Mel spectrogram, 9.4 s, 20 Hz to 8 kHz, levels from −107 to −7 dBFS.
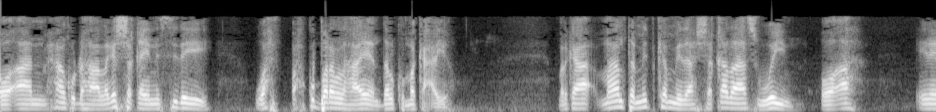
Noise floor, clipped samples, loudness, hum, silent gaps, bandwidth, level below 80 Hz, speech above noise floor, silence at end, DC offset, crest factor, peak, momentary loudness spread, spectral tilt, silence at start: -60 dBFS; under 0.1%; -16 LUFS; none; none; 5.2 kHz; -42 dBFS; 45 dB; 0 s; under 0.1%; 16 dB; 0 dBFS; 9 LU; -10.5 dB/octave; 0 s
